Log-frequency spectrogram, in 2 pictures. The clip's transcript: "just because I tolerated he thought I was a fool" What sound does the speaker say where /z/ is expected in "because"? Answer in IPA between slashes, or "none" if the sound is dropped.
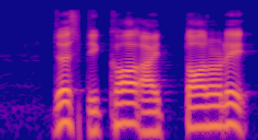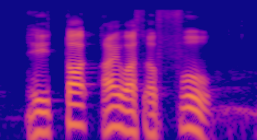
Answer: none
